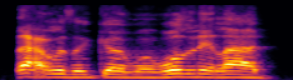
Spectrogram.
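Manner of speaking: snickering character voice. Voicing a figure at the window after guards leave: snickering character voice. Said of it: "the voice in the window kinda just start snickering".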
